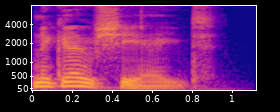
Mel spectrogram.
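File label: "negotiate", British English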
